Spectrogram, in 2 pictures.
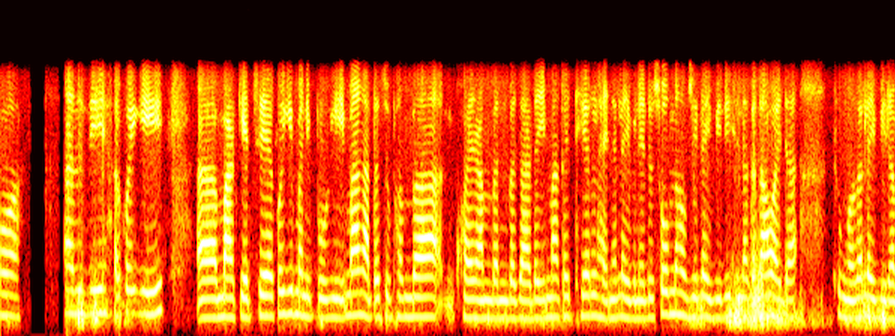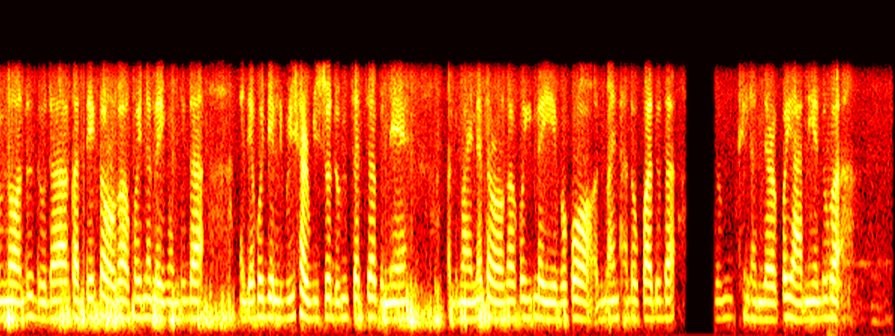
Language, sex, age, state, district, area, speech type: Manipuri, female, 30-45, Manipur, Kakching, rural, conversation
